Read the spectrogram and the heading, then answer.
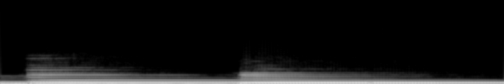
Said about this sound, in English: And, of course, you heard it on NBC, as the chimes indicated.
